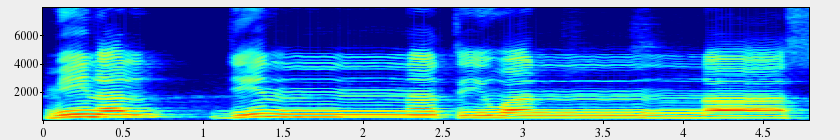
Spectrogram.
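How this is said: The phrase is broken by a short stop. The speaker calls it wrong. "Seperti kita membacanya seperti sak saktah. Itu tidak boleh"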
